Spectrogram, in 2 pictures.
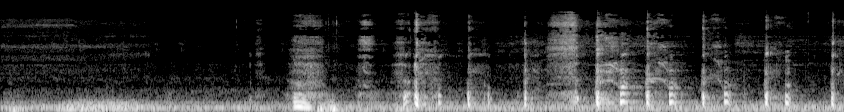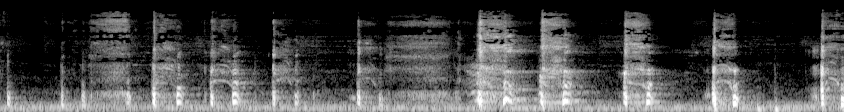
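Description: A man coughing over and over in a long fit, starting about three seconds in, brought on by a hit from a disposable cannabis vape.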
